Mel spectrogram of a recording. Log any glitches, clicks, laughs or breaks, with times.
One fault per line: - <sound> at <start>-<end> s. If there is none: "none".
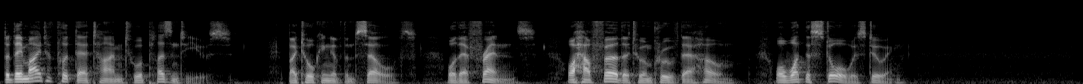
none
